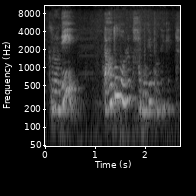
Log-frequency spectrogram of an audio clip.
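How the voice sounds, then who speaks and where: Lady doing a stern king, slow and grave, kinda far from the mic. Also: a little high, expressive, warm tone, lightly acted. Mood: stern solemn. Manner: measured, pronouncing judgement. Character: stern but merciful male king. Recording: echoey room, mic far off.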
